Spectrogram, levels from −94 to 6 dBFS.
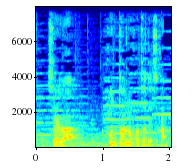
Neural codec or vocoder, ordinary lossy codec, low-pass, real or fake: none; none; none; real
